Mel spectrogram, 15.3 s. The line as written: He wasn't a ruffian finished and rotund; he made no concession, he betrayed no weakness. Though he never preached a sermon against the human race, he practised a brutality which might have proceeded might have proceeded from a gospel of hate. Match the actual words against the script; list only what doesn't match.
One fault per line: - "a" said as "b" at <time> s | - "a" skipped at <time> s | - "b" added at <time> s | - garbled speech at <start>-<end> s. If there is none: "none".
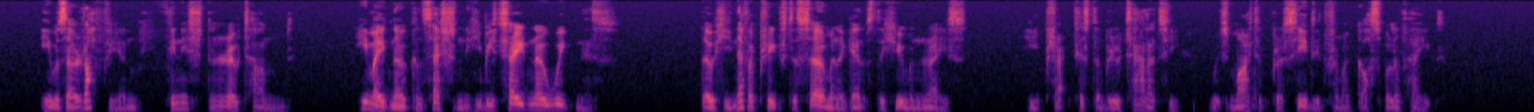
- "wasn't" said as "was" at 0.5 s
- "might have proceeded" skipped at 13.3 s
